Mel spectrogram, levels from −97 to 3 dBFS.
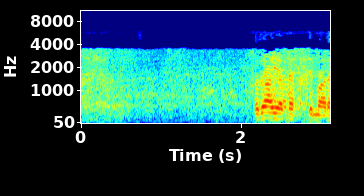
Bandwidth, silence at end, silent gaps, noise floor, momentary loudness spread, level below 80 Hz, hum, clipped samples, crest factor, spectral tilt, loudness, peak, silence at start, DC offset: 3.7 kHz; 0 s; none; -42 dBFS; 27 LU; -60 dBFS; none; under 0.1%; 16 dB; -8.5 dB/octave; -17 LUFS; -4 dBFS; 0 s; under 0.1%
